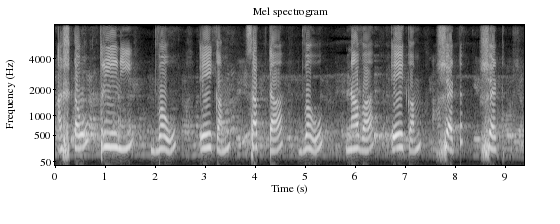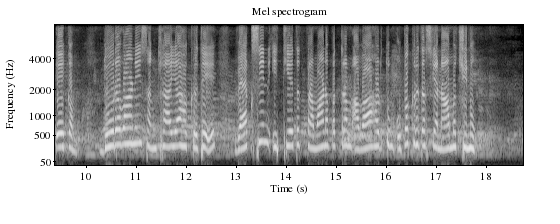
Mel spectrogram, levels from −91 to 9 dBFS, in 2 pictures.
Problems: continuous background conversations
